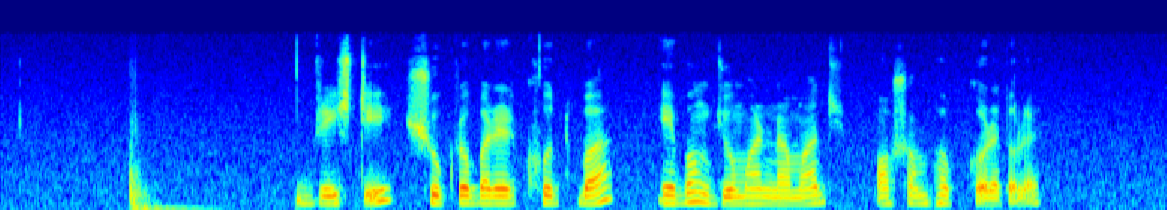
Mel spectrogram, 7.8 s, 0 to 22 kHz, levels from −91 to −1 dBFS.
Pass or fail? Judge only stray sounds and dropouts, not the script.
fail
